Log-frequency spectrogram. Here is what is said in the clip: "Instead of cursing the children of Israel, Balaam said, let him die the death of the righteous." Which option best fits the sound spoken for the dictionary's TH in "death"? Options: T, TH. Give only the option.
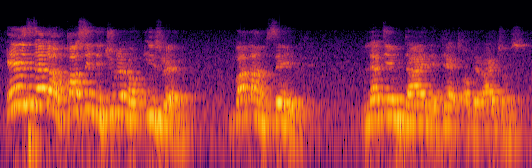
T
